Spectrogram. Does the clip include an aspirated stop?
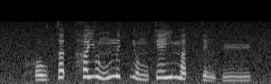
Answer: no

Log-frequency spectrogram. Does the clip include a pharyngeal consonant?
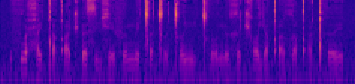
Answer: yes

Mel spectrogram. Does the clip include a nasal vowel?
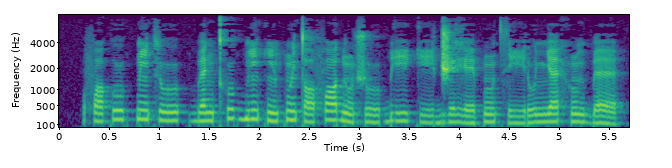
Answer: yes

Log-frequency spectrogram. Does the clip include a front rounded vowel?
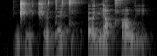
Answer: yes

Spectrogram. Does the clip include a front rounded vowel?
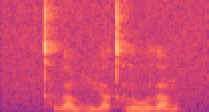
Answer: no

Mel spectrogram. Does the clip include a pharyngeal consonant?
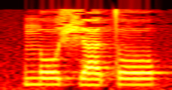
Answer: no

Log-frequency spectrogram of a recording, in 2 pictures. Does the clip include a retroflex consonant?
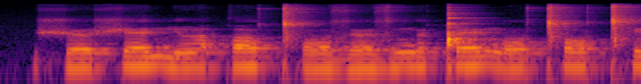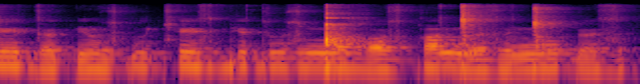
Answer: no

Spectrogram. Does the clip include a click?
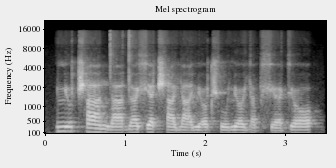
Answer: no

